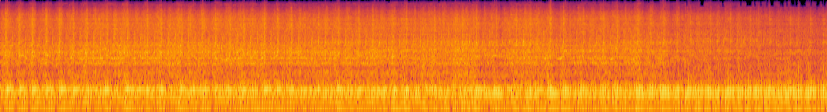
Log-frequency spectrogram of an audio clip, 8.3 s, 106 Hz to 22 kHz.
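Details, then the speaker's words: Motorcycle 954 at idle while warming up: steady idle with fast, even ticking knock over the exhaust note; knock quietens as engine warms (nearly gone by 40–50°) and slightly with clutch pulled in; source undetermined. "прогревается, тем тише звук вообще становится. Я, кстати, попробовал, когда сцепление выжил, звук потише чуть-чуть стал."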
